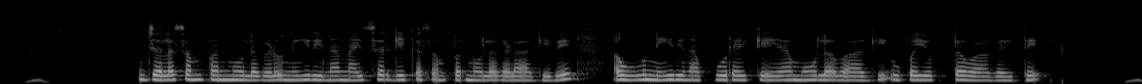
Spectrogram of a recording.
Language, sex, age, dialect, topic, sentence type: Kannada, female, 36-40, Mysore Kannada, agriculture, statement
